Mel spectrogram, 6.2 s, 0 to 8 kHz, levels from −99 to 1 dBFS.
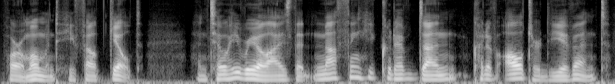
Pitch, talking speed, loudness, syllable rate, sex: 115 Hz, 195 wpm, -18 LUFS, 5.2 syllables/s, male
